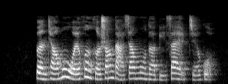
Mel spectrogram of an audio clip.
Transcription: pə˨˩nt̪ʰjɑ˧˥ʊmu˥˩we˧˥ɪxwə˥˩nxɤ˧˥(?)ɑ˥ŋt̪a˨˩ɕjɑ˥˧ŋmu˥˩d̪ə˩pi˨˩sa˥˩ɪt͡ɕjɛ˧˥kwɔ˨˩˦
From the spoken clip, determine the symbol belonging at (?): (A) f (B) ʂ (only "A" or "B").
B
